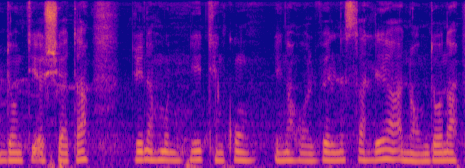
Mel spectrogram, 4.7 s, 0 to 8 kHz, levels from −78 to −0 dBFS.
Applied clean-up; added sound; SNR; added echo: none; none; none; none.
